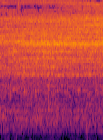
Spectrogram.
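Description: Water runs steadily from a tap into a sink under a plumbing P-trap check, a constant close hissing rush with no pauses and no voices.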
